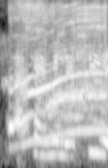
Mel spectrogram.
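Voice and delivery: shrieking in disgust. Real, not acted. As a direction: squeal at the gross sight. Squealing while watching worms.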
